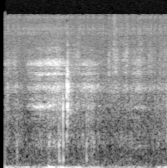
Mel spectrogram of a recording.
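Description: A caver's close breathing, with a few knocks and scuffs of footsteps on the rock of a lava tube.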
